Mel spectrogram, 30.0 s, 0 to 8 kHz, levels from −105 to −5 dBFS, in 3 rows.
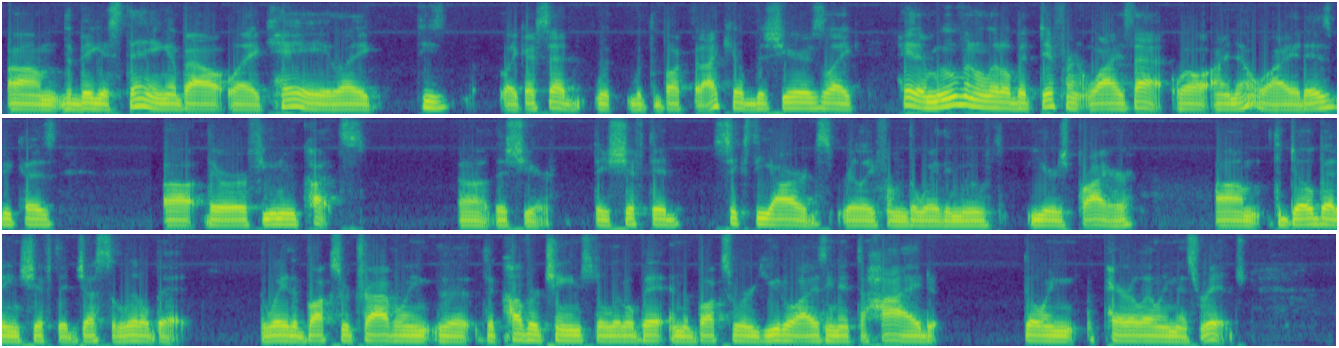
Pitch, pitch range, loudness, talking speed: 100 Hz, 95-105 Hz, -22 LUFS, 190 wpm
